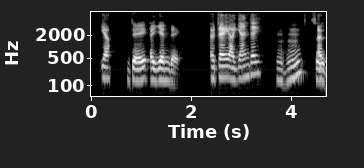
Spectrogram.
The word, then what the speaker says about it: Allende: de Allende a day Allende so Double L is pronounced as a y so San Miguel de Allende is in the heart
